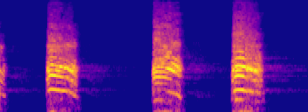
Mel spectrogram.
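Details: Crow calling in three loud, harsh caws spaced about a second apart, each short and rasping with a falling, hoarse tone, separated by silence.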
